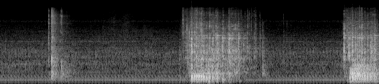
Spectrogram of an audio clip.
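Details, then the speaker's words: SRM-210 trimmer after carb replacement, during main/idle screw adjustment: low, weak idle broken by short ragged rev bursts that sag back; owner thinks fuel level is below the fuel filter, causing fuel starvation. "ah we're running out of fuel i know what it is i think the fuel is lower than the fuel filter"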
